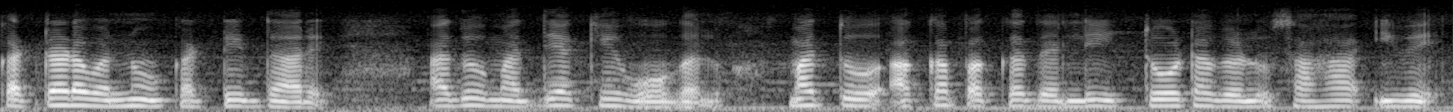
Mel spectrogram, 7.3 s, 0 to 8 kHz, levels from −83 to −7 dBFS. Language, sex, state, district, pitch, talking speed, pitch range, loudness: Kannada, female, Karnataka, Chamarajanagar, 165 Hz, 105 wpm, 155-175 Hz, -19 LUFS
